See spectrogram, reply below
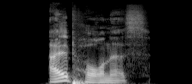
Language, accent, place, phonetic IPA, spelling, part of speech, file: German, Germany, Berlin, [ˈalpˌhɔʁnəs], Alphornes, noun, De-Alphornes.ogg
- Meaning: genitive singular of Alphorn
